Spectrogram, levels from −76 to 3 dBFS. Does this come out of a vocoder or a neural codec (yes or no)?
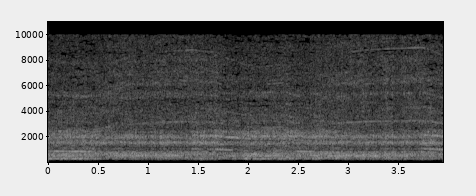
no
